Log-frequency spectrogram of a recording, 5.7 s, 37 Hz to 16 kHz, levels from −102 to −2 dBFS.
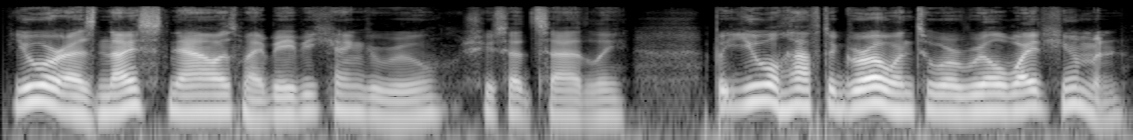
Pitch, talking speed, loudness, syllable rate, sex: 135 Hz, 245 wpm, -20 LUFS, 6.2 syllables/s, male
